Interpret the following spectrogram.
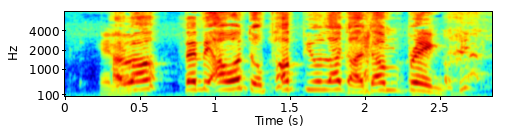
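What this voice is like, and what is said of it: Exaggerated put-on foreign accent. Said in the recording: “What kind of accent is that? ... Every accent. ... Vietnamese. ... It sounds Mexican.”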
